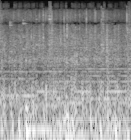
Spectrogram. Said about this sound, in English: I loved petting all the horses and then watching them get turned out to pasture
